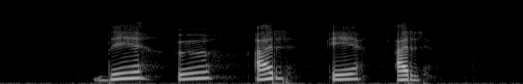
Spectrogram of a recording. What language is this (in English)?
Norwegian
